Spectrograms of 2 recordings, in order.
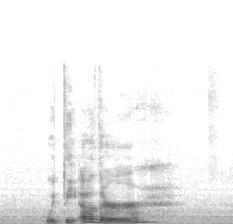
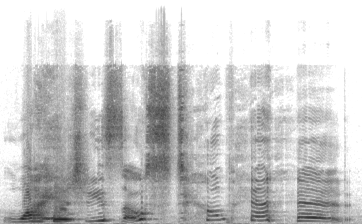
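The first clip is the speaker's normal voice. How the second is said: much louder, higher, slow, through laughter; laughing disbelief; 10 semitones higher, 12 dB louder, much slower than usual. Real, not acted. Reader mocking Maggie's outrage, laughing loudly. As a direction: drag it out in amused disbelief.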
